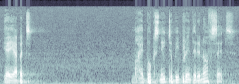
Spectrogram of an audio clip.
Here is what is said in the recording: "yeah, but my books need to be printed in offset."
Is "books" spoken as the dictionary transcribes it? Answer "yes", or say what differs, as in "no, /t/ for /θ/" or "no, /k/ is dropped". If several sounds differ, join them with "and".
yes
